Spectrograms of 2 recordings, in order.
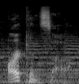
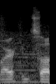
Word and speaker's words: Arkansas: thing that's right so there's an s and you don't pronounce it or you do and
